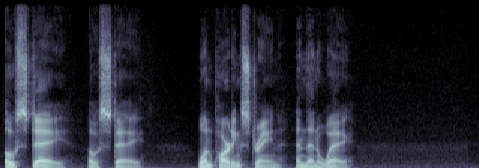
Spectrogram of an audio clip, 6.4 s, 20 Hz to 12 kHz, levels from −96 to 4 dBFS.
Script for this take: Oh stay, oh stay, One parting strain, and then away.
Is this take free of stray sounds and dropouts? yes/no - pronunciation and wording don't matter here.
yes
